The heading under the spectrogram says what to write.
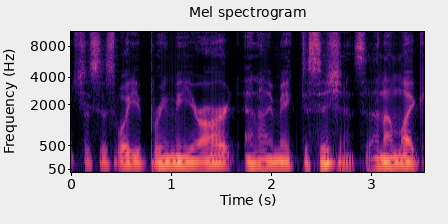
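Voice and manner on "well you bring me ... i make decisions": put-on prim, proper woman's voice, lower and quieter. Retelling what the gallery woman said: imitating a prim and proper woman. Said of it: "she's very prim and proper".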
